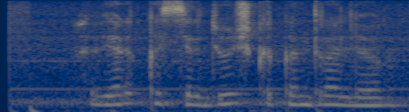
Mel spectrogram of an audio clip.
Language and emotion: Russian, neutral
